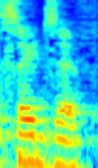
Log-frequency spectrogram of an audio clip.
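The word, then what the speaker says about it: Zaitsev: It is pronounced as Saidzev.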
